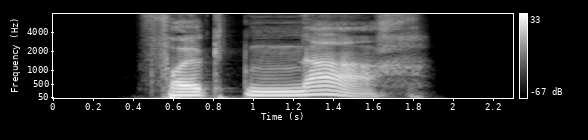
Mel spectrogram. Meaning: inflection of nachfolgen: 1. first/third-person plural preterite 2. first/third-person plural subjunctive II
- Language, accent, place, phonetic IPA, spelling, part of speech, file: German, Germany, Berlin, [ˌfɔlktn̩ ˈnaːx], folgten nach, verb, De-folgten nach.ogg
